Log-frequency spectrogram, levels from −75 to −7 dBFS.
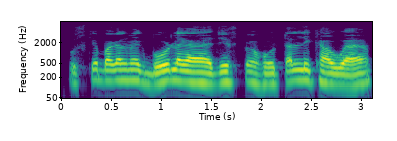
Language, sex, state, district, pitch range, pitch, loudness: Hindi, male, Jharkhand, Garhwa, 130-160 Hz, 145 Hz, -14 LUFS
